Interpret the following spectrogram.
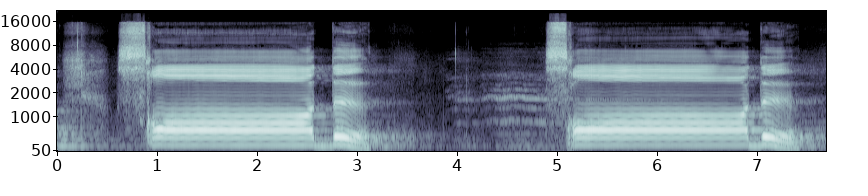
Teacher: آخر پہ د کی آواز بھی نکالنی ہے، کلکلا ہو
